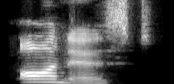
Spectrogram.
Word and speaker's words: honest: But in these two words, our and honest, H is producing a sound and we can say that H is silent. So in house her sound, hills her sound but in our o sound and honest o sound.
